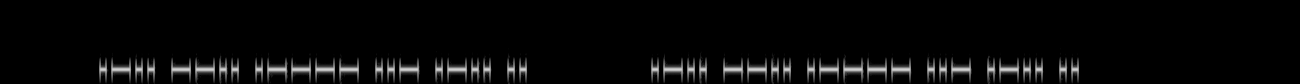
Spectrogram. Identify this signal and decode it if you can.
Morse code, heard as a keyed tone, about 20 wpm, 700 Hz. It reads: LZ1ULI LZ1ULI
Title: DXCC-100 Call Signs - 6 Characters - Repeated 2x - 20wpm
